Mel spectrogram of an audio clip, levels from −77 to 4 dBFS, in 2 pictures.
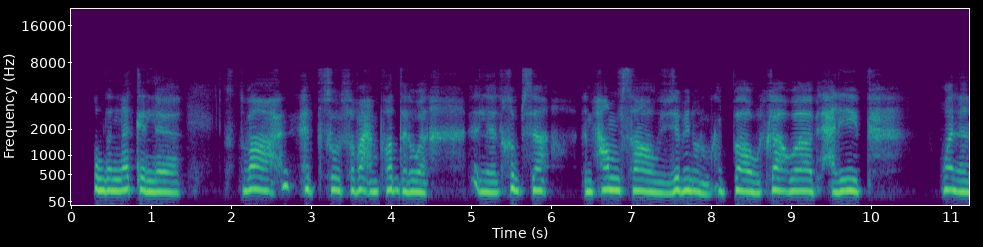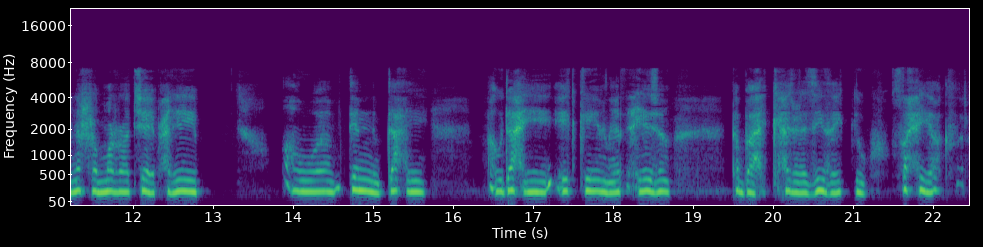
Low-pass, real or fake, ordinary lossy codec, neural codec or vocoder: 7.2 kHz; real; AAC, 32 kbps; none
